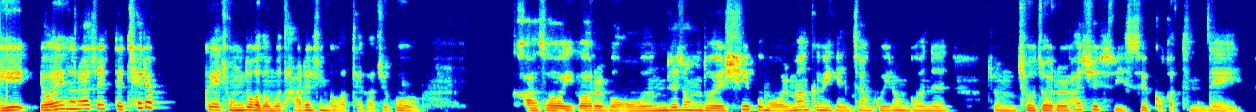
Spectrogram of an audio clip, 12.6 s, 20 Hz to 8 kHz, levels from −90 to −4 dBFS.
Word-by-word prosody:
이 190 +2 +5
여행을 260 +8 +5
하실 280 0 +2
때 230 -3 +1
체력의 365 - 0
정도가 180 -1 +4
너무 155 0 0
다르신 180 +4 -1
것 160 -2 -4
같아 140 +1 -8
가지고 135 +2 -5 1.0
가서 170 -2 +2
이거를 155 0 +1
뭐 145 -1 -2
언제 170 +5 +1
정도에 175 -4 +1
쉬고 220 +6 +3
뭐 165 -6 -1
얼마큼이 190 +5 -1
괜찮고 155 +3 -5
이런 165 +2 -2
거는 150 -2 -4 0.4
좀 155 -3 -5
조절을 165 -1 +1
하실 220 +1 +1
수 225 -8 -3
있을 170 +5 -4
것 - - -5
같은데 140 -1 -6
170 Hz, 295 characters per minute, -23 LUFS, 150-200 Hz, 1.0 s, 이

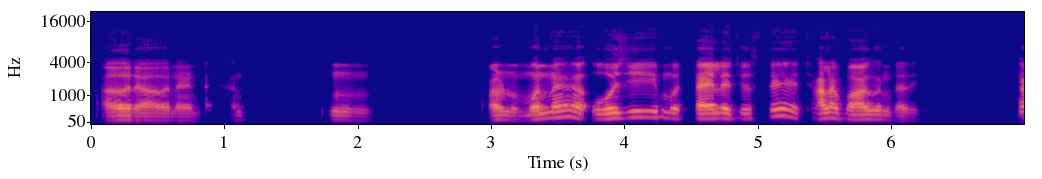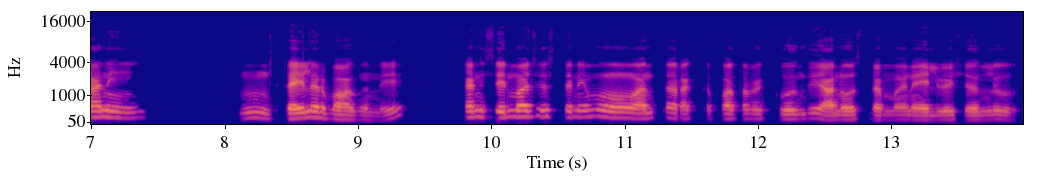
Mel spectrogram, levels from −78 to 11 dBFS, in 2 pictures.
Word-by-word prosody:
అవునవునండి. 100 -4 -1 0.9
హ్మ్. 110 -3 -11 1.0
అవును. 120 -2 0
మొన్న 135 +6 +3 0.4
'ఓజీ' 155 +5 +3
ఏమో 160 -4 -2
ట్రైలర్ 140 +2 +7
చూస్తే 140 +9 -4 0.2
చాలా 160 - +5
బాగుందది. 125 -4 0 0.8
కానీ, 180 -1 +2 0.9
హ్మ్. 155 0 -9
ట్రైలర్ 155 +4 +5
బాగుంది. 120 -3 -5 0.5
కానీ, 180 +1 +1
సినిమా 190 +3 +3
చూస్తేనేమో 190 0 -6 0.3
అంతా 155 +1 -8
రక్తపాతం 135 0 -7
ఎక్కువుంది, 135 +2 -6
అనవసరమైన 120 0 -4
ఎలివేషన్లు. 115 +1 -6
140 Hz, 95 wpm, -23 LUFS, 120-165 Hz, 1.0 s, ట్రైలర్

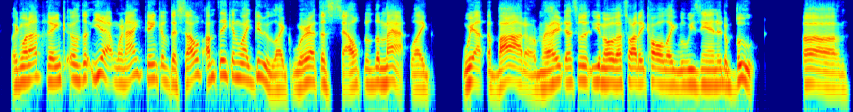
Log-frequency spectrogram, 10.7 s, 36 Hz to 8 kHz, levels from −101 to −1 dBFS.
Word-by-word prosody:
Like, 135 +1 -3
when 165 +2 +4
I 190 - +1
think 165 -2 -1
of 180 -1 -2
the 195 - 0
yeah, 210 -5 +1
when 150 0 -4
I 215 +8 0
think 180 -4 0
of 165 -3 -4
the 145 - 0
South, 215 +9 0
I'm 205 - +1
thinking 210 -3 0
like, 175 -4 0
"Dude, 175 - -1
like, 115 -1 -3
we're 130 +6 +1
at 160 - +1
the 150 - 0
south 120 +5 -2
of 140 -1 -5
the 155 - +1
map. 160 +3 +1
Like, 115 -2 -2 0.4
we're 155 +4 +3
at - - -3
the 125 - -3
bottom, 125 -2 +2
right?" 145 +6 +2
That's 155 +1 -1
what 170 -1 -1
you 165 +1 +1
know, 150 0 +4
that's 150 +3 0
why 155 -1 +4
they 150 0 0
call, 145 0 +2
like, 135 -1 0
Louisiana, 140 0 0
"The 135 - -2
Boot". 155 +7 0 0.6
Uh, 130 -5 +2
150 Hz, 250 wpm, -22 LUFS, 135-170 Hz, 0.6 s, when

